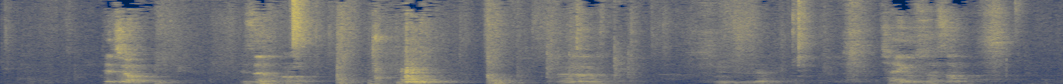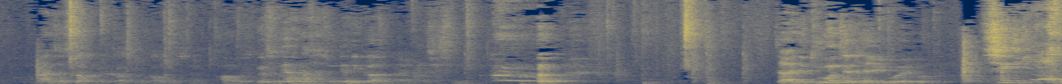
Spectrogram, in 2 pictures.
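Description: A man lectures with animation.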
